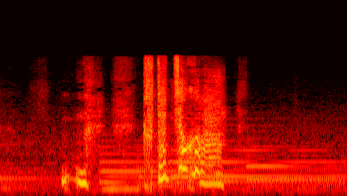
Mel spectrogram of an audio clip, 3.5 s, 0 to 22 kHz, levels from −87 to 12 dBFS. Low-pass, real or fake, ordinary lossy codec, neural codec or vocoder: none; real; none; none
